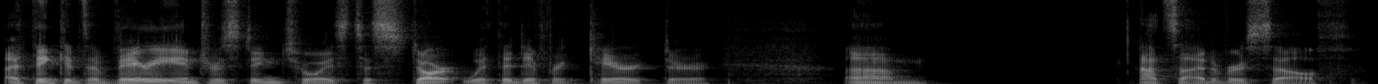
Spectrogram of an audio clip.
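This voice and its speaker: A man's voice: fairly low pitch, normal speed, fairly bright tone. A man giving casual game reaction commentary, musing and thinking aloud as he goes. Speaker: reaction video host.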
